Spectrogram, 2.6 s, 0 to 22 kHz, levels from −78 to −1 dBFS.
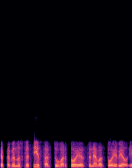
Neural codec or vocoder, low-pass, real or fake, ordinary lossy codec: codec, 24 kHz, 0.5 kbps, DualCodec; 7.2 kHz; fake; AAC, 32 kbps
